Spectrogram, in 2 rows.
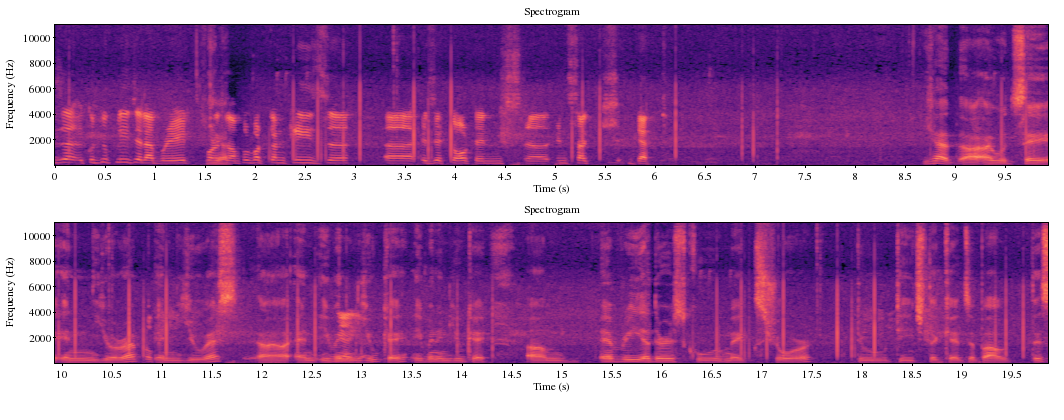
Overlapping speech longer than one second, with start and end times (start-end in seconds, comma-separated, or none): none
